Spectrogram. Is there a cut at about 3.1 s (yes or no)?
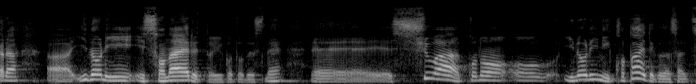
no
